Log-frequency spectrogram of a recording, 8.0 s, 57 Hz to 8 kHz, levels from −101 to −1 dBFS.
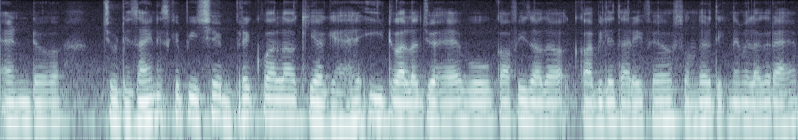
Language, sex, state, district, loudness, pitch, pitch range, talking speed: Hindi, male, Bihar, Darbhanga, -17 LUFS, 110 Hz, 110-115 Hz, 205 wpm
